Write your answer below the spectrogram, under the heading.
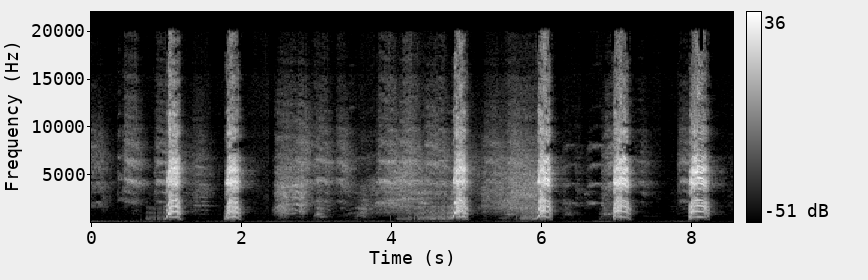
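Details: A parrot called the chihuahua parrot, angrily squawking to scare the neighbours: six loud, harsh, barking squawks at uneven intervals, with rougher, noisy calling in between.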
